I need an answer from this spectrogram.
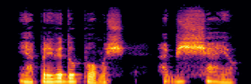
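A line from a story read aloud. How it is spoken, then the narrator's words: Whisper. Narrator (Russian): сказала она шепотом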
